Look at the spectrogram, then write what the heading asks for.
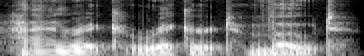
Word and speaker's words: Heinrich Rickert Voth: Heinrich Rickert Voth, pronounced Heinrich Rickert Voth, published extensive Hopi traditions.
